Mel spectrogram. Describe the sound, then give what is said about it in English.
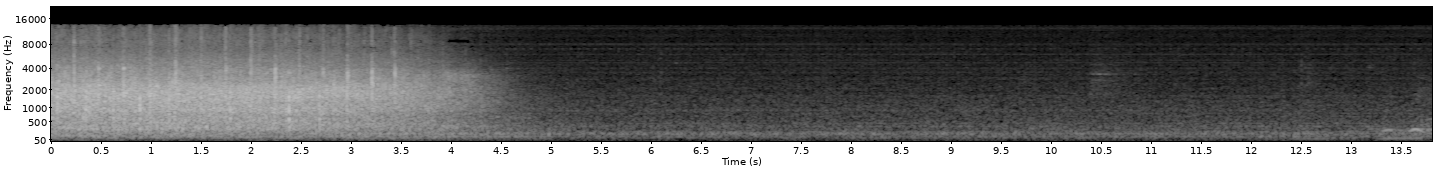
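A loud burst of audience applause for city officials during a speech, dense clapping from many hands that fades out after about four seconds, leaving quiet with faint background noise. “Let's give them also a round of applause.”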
